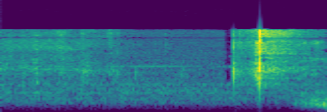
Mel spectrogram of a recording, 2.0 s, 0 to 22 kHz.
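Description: Faint handling of a 3M DC2000 tape cartridge against the plastic tape drive, then a single sharp plastic click about one and a half seconds in.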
